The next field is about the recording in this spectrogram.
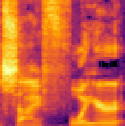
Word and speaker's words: Feuer: It's spelled F-E-U-E-R, so I'm just going to call him Cy Feuer and hope that that's correct.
